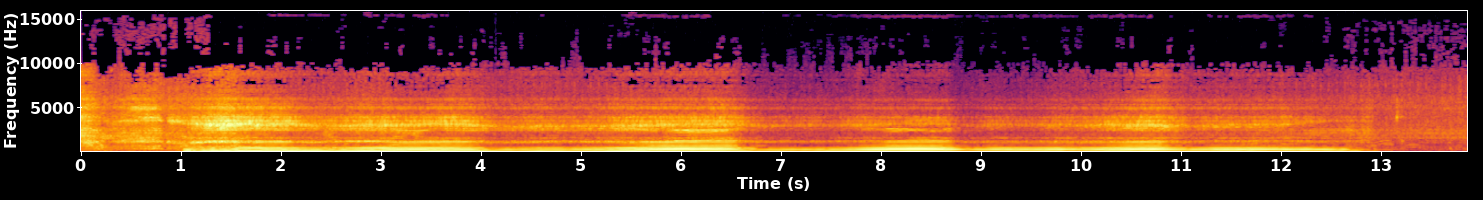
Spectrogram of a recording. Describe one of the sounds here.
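A young man sings a long, drawn-out note through a microphone.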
